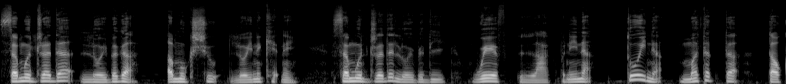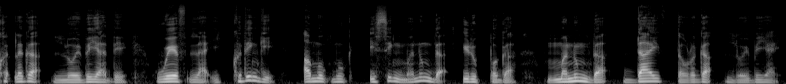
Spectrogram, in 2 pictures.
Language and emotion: Manipuri, neutral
